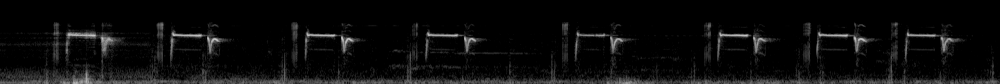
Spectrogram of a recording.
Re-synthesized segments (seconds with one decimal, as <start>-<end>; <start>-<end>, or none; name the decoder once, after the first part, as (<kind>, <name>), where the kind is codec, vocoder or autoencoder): 0.0-1.5 (autoencoder, DAC-VAE)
